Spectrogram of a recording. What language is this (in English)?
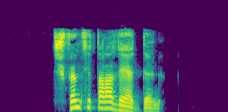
Kabyle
